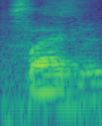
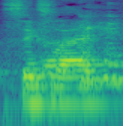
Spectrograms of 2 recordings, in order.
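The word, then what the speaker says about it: 6LACK: I 6, how do you say it? Black? Slack? Slack. Six Slack.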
